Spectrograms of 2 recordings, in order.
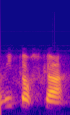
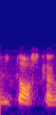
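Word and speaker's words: Vitovska: La Vitosca si pronuncia così, non si pronuncia Vitosca come mi hanno detto, mi hanno corretto più volte.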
